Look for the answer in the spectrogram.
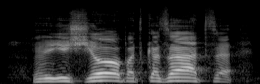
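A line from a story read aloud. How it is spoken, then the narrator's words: Deep, embarrassed yet jaunty voice. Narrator (Russian): пробасил Ракитин, видимо, сконфузившись, но молодцевато прикрывая стыд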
